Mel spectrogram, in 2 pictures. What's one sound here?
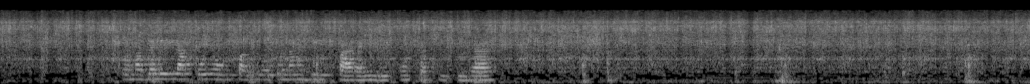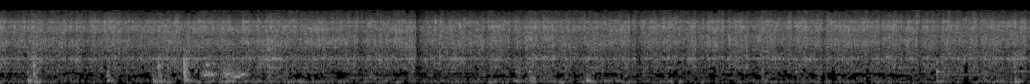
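A spatula scrapes and knocks against a frying pan.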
